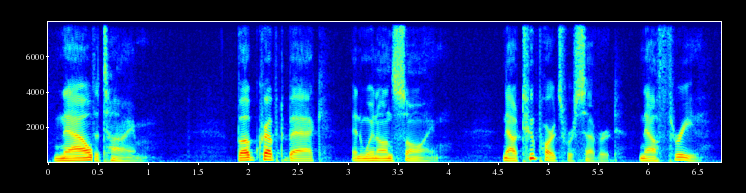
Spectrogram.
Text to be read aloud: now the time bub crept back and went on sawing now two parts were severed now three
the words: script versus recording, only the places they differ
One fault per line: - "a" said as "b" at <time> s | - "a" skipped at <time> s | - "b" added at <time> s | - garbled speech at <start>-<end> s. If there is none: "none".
none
